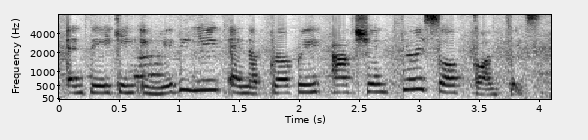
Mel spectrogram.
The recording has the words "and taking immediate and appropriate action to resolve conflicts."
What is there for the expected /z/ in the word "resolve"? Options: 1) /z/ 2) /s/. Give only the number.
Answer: 2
